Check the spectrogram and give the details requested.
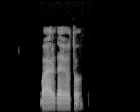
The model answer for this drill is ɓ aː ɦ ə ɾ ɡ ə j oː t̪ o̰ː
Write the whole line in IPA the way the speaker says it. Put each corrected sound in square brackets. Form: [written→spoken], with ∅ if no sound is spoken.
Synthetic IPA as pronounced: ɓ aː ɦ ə ɾ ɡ ə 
